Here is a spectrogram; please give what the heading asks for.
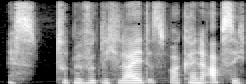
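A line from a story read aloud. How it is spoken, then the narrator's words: Stammered. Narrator (German): stammelte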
